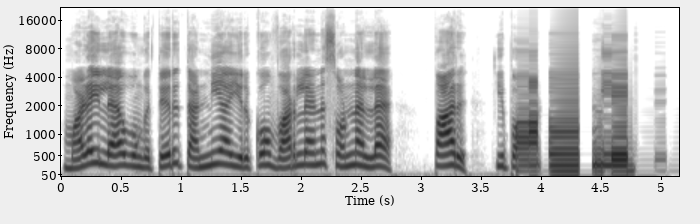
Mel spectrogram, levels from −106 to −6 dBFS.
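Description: From 3.79 s to the end of the speech, robotic sound from repeated short buffers takes over. The voice becomes a rigid metallic buzz near 133 Hz. A tiny slice of audio, about 7.5 ms, likely kept repeating as fresh data arrived too slowly.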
